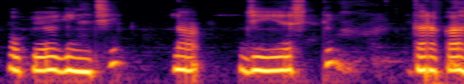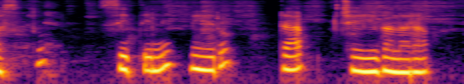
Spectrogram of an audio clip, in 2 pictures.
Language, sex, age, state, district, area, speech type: Telugu, female, 30-45, Andhra Pradesh, Krishna, rural, read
